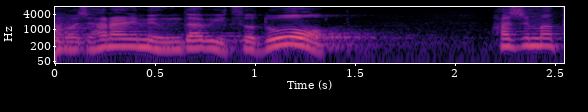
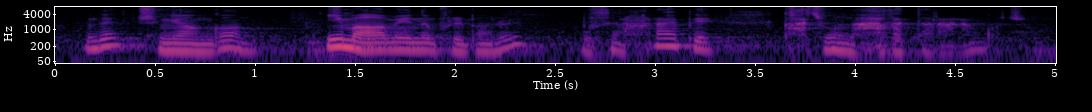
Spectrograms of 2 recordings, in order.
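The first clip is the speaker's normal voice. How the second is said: hushed whisper; 3 semitones lower, 9 dB quieter than usual. Real, not acted. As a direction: drop to a near whisper for emphasis. Preacher drops to whisper. (속삭이듯 조용히)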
